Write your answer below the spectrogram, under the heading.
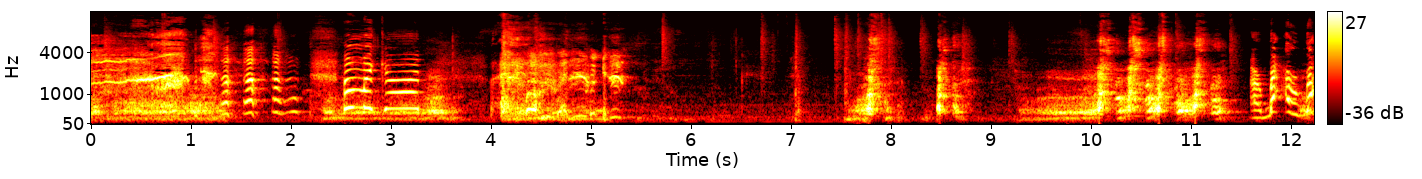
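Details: Boxer dog giving his real bark, a hiccup-like sound shaped by kennel cough he had as a pup; short bursts of harmonic, yelping barks in quick clusters, with a person talking between and over them.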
